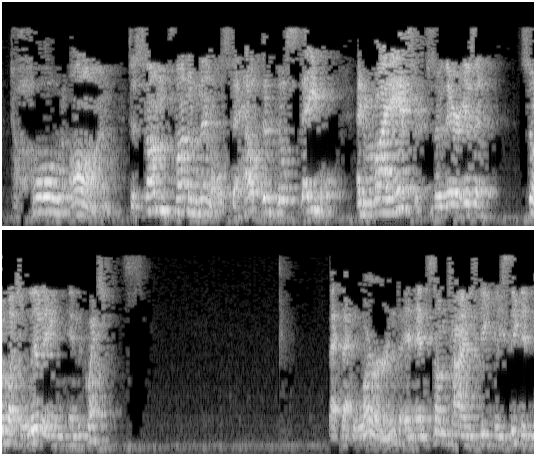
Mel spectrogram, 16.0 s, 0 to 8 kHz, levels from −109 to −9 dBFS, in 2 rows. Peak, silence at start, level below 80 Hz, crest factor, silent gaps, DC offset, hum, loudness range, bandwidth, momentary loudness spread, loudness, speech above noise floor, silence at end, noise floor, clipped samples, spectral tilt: -6 dBFS; 0.1 s; -60 dBFS; 20 dB; none; under 0.1%; none; 11 LU; 5.8 kHz; 13 LU; -24 LUFS; 40 dB; 0 s; -64 dBFS; under 0.1%; -9 dB/octave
